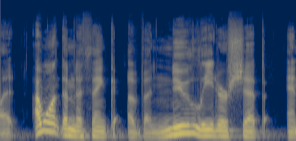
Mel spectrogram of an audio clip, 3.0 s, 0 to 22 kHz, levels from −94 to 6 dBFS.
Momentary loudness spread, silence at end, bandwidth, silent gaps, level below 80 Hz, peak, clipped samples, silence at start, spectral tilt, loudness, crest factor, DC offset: 12 LU; 0 s; 13 kHz; none; -60 dBFS; -6 dBFS; under 0.1%; 0 s; -6.5 dB/octave; -25 LUFS; 18 dB; under 0.1%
